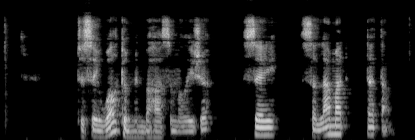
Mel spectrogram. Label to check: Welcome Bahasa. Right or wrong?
Right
